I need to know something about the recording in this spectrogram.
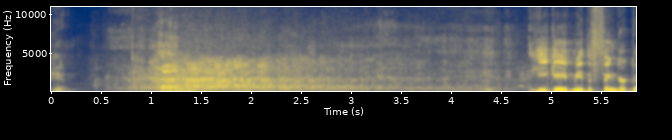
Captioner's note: laughter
